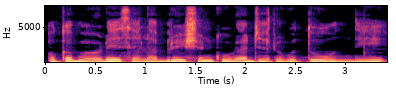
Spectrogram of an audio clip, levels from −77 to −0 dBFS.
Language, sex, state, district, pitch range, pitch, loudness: Telugu, female, Andhra Pradesh, Sri Satya Sai, 205-230 Hz, 215 Hz, -12 LUFS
